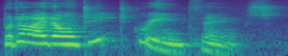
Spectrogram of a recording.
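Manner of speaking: high, loud, slow refusal; stubborn little sister. Acted. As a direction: dig your heels in like a picky kid. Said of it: "said Lola".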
